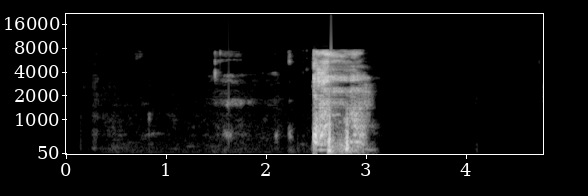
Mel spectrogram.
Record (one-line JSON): {"cough_length": "4.8 s", "cough_amplitude": 30457, "cough_signal_mean_std_ratio": 0.23, "survey_phase": "beta (2021-08-13 to 2022-03-07)", "age": "45-64", "gender": "Female", "wearing_mask": "No", "symptom_runny_or_blocked_nose": true, "symptom_sore_throat": true, "symptom_onset": "12 days", "smoker_status": "Ex-smoker", "respiratory_condition_asthma": false, "respiratory_condition_other": false, "recruitment_source": "REACT", "submission_delay": "2 days", "covid_test_result": "Negative", "covid_test_method": "RT-qPCR", "influenza_a_test_result": "Negative", "influenza_b_test_result": "Negative"}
